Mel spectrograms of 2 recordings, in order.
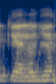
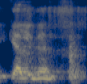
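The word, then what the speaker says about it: Calgon: हाँ तो सर ये NaPO3 6 ये वाला भी कैलोजन है और ये वाला भी कैलोजन है सर। कैलोजन नहीं कैल्गन।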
